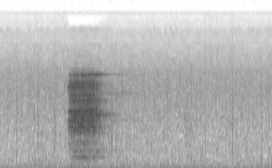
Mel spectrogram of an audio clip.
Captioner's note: doorbell ringing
